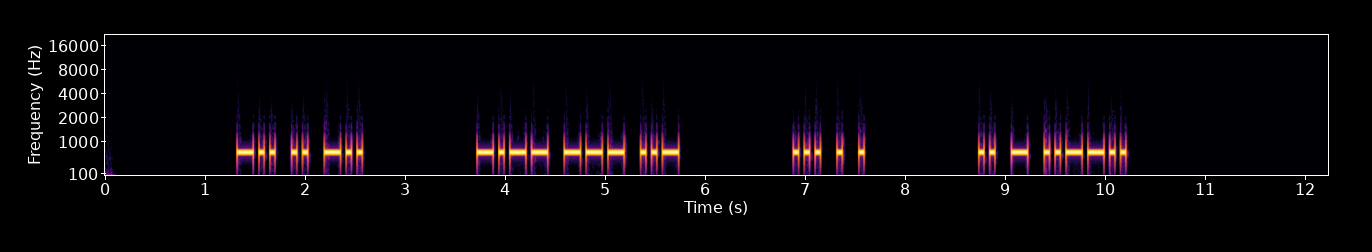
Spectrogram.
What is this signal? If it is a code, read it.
Morse code, heard as a keyed tone, about 22 wpm, 700 Hz. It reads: DID YOU SEE IT?
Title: 3x Word-Spacing - Sentences from Top 100 Words - 22wpm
